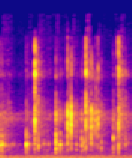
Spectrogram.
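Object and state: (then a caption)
Spray paint can with mixing ball rattling freely. A metal aerosol spray paint can is shaken by hand, its mixing ball rattling freely inside with a run of sharp, bright clicks. Rattling indicates the paint has loosened and needs at least two minutes more shaking to mix. The clicks are high-pitched and crisp with almost no low end.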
